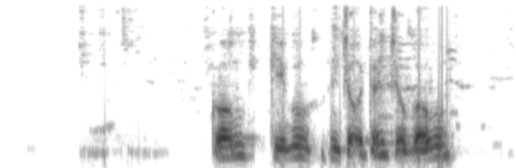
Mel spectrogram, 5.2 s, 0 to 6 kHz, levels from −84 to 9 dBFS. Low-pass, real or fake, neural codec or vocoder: 5.4 kHz; real; none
